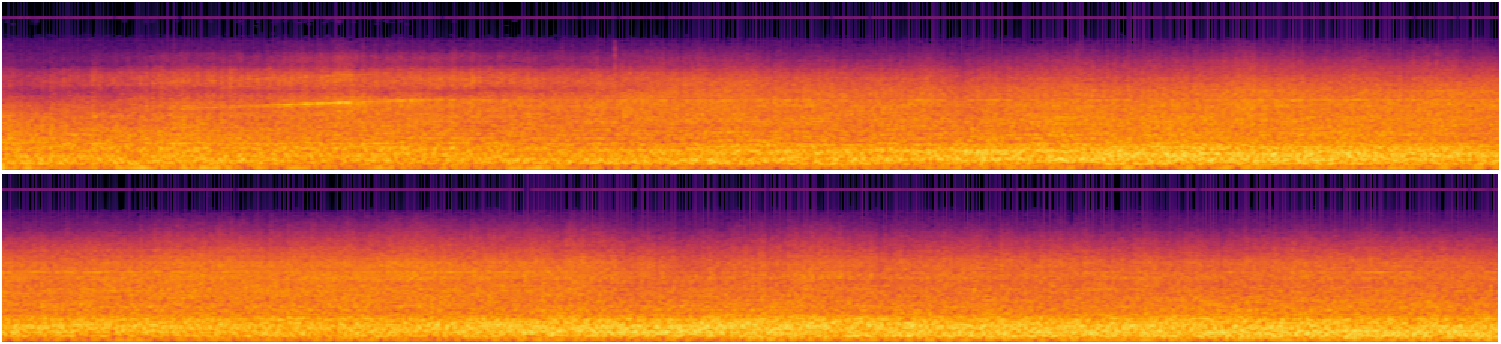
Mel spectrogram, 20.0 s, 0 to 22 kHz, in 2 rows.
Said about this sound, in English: Mission Control, this is Mars 295, ready for departure. 295, roger. Countdown is go at T-minus 5, 4, 3, 2, 1. Ignition.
